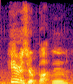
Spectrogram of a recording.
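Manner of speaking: high eager call; Frog cries out. Acted. Frog calling to Toad about a found button, eager. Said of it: "cried Frog".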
